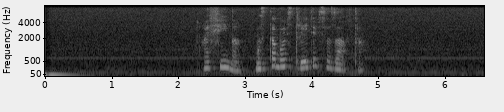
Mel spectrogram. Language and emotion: Russian, positive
